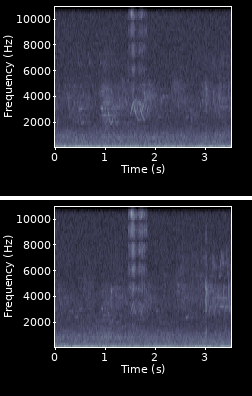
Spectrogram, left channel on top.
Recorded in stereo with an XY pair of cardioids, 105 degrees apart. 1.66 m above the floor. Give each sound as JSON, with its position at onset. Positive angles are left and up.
{"t": 1.5, "sound": "a dropped coin", "azimuth_deg": -40}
